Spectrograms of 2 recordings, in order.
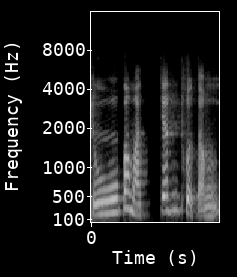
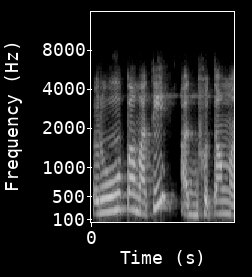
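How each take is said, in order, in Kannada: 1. ಪದಗಳು ಒಂದೇ ಧ್ವನಿಯಾಗಿ ಒಟ್ಟಿಗೆ ಸೇರಿವೆ. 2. ಪದಗಳು ಬೇರೆ ಬೇರೆ ಭಾಗಗಳಾಗಿ ಬೇರ್ಪಟ್ಟಿವೆ. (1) "ಕೂಡಿ ಹೇಳಿ" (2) "ಬಿಡಿಸೋದಾದ್ರೆ"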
